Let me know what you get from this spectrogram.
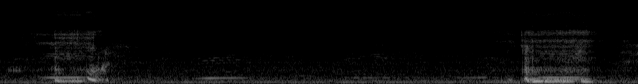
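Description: A beagle snores in two rough, rattling bursts, with a quiet, breathy pause between them.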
